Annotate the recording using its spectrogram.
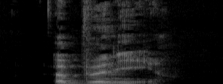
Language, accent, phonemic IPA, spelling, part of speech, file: French, France, /ɔb.və.niʁ/, obvenir, verb, LL-Q150 (fra)-obvenir.wav
- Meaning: to happen, to occur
